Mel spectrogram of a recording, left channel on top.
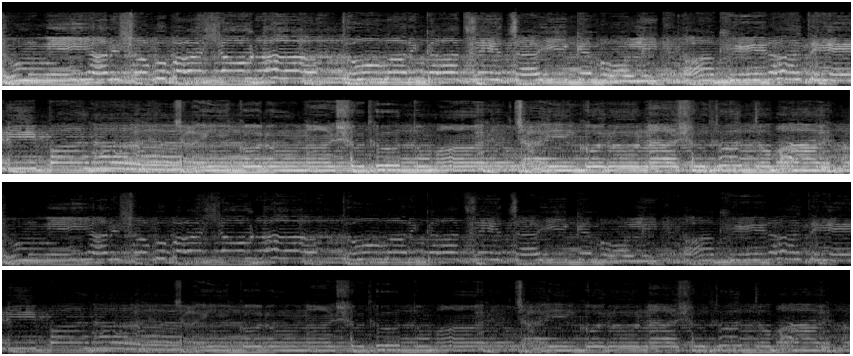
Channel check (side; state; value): right; quieter; 15.2 dB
